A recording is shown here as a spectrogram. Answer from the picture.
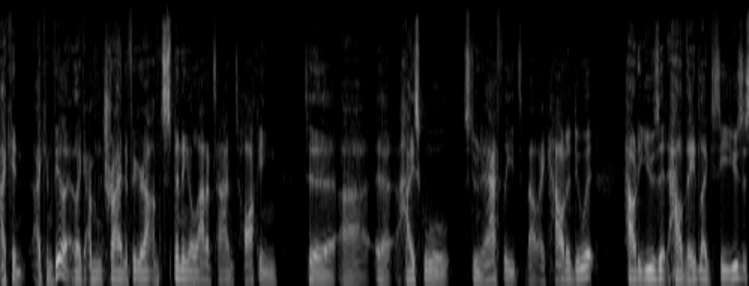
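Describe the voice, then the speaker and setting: A man with an American accent and a normal speaking voice talks at a fairly quick pace and medium pitch with ordinary pitch variation, in dry, close sound with no echo and a very clean recording with a silent background. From North Carolina. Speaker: high school sports journalist and publisher. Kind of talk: casual interview chat.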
